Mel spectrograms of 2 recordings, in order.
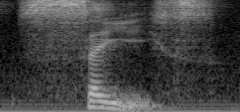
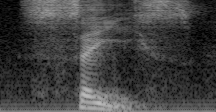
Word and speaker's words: seis: we can remember that the pronunciation of e in Spanish is like an a Y sound remember I told you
